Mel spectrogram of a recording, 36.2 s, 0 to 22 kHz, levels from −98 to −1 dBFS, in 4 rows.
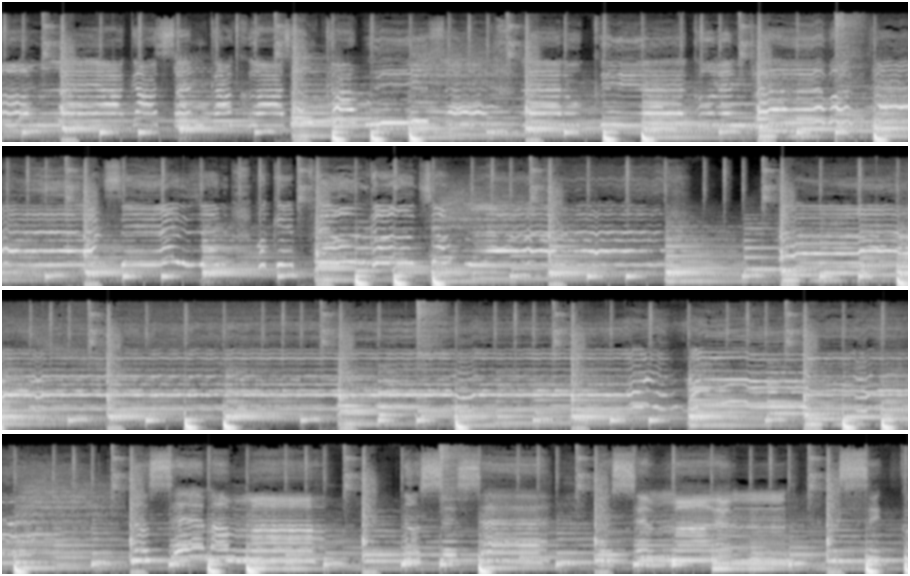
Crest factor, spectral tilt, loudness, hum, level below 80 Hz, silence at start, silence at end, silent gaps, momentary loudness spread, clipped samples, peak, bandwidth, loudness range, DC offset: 14 dB; -4 dB/octave; -14 LUFS; none; -24 dBFS; 0 s; 0 s; none; 6 LU; under 0.1%; 0 dBFS; 17 kHz; 2 LU; under 0.1%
